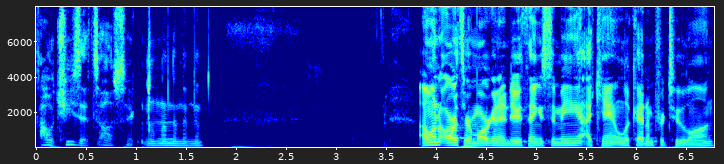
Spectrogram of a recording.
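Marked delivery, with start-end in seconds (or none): 0.0-1.7 mock boy munching sounds, quieter. Retelling what the kid did once the camera panned off: imitating the kid eating. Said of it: "he was just".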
